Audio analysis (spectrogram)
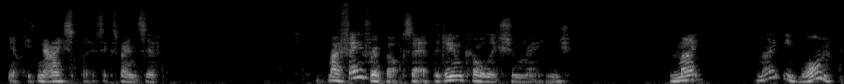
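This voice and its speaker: A man of medium pitch talks in a casual, rambling vlog style. His voice is a little husky and unpolished. He drops in dry, wry asides as he goes, like a fan walking through a collection. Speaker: audio drama collector and fan. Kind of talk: casual rambling shelf-tour vlog chat.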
